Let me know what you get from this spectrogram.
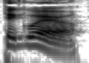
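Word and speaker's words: Peguero: Did I say that right? Yeah. – Piguero.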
